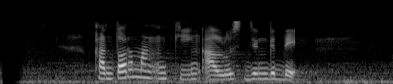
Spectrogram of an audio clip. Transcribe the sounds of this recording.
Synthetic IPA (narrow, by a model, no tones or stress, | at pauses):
kant̪ɔrmaŋŋ̩kɪŋʔa̰lusd͡ʒəŋɡədɛʔ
